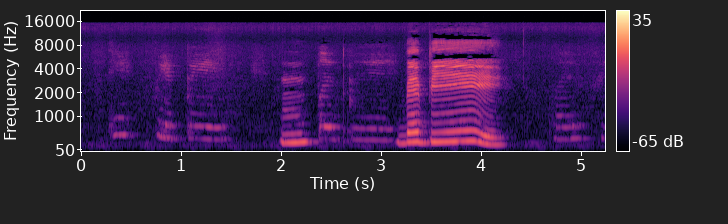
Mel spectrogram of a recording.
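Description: A toddler girl babbles and squeals close by.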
